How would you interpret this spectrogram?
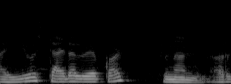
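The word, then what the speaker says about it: tsunami: ये इसको हम लोग सुनामी प्रोनाउंस करते हैं, ठीक है।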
